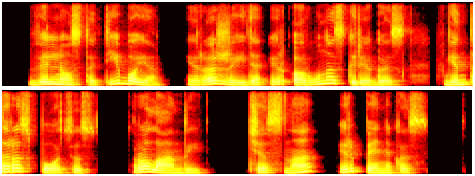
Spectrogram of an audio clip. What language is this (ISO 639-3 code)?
lit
